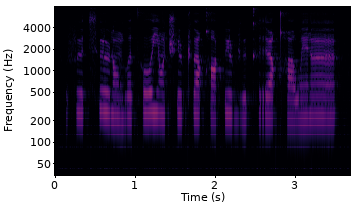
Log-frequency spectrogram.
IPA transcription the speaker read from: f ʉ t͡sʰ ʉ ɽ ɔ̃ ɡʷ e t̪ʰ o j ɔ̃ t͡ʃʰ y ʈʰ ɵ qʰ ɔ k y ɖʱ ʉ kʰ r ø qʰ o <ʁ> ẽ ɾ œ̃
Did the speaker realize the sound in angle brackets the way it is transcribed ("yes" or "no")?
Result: no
